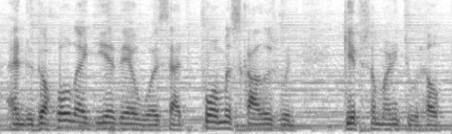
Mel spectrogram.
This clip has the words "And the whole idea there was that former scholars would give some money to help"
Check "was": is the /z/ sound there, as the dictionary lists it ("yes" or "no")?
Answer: yes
